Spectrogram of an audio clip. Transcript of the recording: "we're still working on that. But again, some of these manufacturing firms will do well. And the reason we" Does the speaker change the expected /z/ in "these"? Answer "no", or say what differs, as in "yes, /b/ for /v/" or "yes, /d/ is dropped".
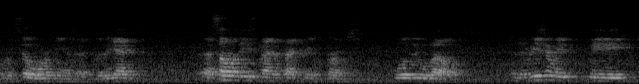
no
